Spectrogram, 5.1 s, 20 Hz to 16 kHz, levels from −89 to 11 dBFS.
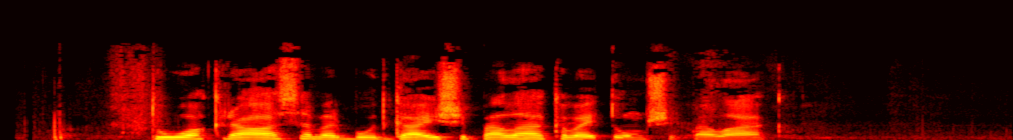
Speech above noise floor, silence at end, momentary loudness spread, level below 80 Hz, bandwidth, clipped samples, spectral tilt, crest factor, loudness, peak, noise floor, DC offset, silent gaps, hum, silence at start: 45 dB; 1.25 s; 8 LU; -78 dBFS; 11 kHz; under 0.1%; -4 dB/octave; 18 dB; -22 LUFS; -6 dBFS; -67 dBFS; under 0.1%; none; none; 0.25 s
